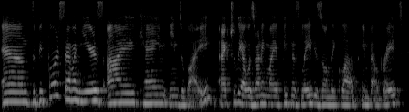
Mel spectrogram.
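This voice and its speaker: A woman's voice: fairly low pitch, measured pace, few pauses. A woman in her forties with a Serbian accent, a wellness coach talking earnestly as a podcast guest with many fillers and restarts. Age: 40s. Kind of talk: conversational podcast interview.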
